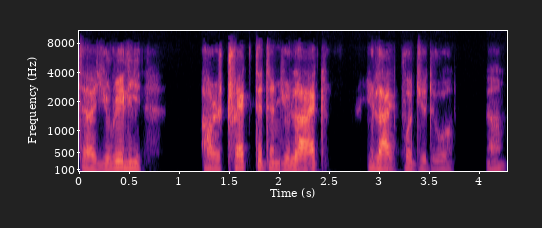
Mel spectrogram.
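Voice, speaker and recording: A somewhat breathy man's voice, dry and close with no echo, over a quiet background. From western Germany, near French and Luxembourg border. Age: 60s. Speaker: steel industry executive. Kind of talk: interview. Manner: halting, many fillers.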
